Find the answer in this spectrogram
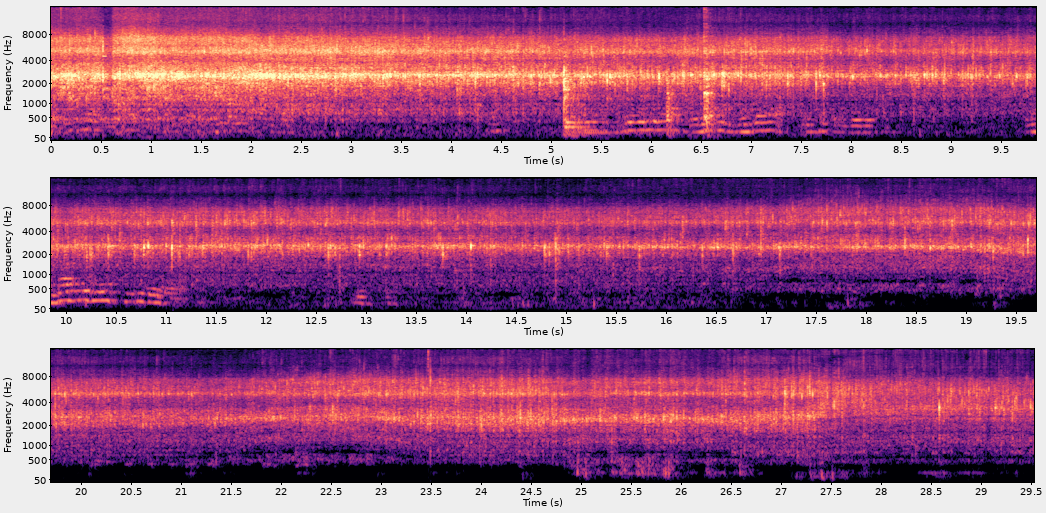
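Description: Potato wedges and tomato slices sizzling in hot oil in an iron kadhai, a steady frying hiss that is loudest at first and slowly eases off.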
